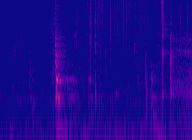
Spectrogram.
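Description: Quiet room tone with one short, faint click a little under a second in.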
